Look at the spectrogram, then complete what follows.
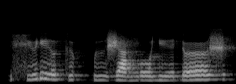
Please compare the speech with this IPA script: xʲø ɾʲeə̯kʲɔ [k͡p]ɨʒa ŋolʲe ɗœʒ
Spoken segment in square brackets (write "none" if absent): k͡p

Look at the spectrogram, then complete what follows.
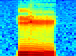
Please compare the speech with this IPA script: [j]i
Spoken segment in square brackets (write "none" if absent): j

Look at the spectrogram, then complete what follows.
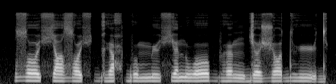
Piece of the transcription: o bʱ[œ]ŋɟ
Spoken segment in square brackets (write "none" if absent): œ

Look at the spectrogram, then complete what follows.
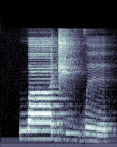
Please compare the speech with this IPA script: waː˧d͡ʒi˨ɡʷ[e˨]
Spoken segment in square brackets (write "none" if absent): e˨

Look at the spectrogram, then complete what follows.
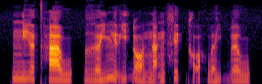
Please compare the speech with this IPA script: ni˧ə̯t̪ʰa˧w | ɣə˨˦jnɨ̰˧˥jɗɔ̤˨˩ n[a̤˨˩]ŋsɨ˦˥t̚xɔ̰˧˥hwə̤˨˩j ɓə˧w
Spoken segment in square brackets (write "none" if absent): a̰˧˥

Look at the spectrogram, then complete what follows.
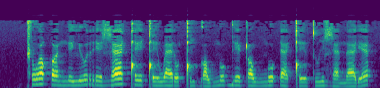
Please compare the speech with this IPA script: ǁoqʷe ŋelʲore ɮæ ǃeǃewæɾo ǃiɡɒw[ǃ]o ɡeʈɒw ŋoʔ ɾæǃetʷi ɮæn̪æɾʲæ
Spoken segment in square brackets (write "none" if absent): n̪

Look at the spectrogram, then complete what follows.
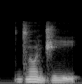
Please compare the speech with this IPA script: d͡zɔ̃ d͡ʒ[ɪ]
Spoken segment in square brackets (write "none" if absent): i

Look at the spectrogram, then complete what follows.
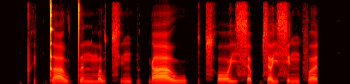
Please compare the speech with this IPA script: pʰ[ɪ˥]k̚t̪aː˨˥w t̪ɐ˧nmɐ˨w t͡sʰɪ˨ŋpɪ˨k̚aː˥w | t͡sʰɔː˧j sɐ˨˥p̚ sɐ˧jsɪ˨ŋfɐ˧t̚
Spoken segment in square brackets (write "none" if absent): ɪ˨˥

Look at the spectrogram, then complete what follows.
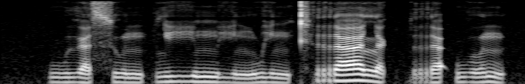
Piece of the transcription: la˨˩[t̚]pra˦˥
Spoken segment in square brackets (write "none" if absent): k̚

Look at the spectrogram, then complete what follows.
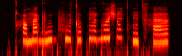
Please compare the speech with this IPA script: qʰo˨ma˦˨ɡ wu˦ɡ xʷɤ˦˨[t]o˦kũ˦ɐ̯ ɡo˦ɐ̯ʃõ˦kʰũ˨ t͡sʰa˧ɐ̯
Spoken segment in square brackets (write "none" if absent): t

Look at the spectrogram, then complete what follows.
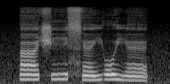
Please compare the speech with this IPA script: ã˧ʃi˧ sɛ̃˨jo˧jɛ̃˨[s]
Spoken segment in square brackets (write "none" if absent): none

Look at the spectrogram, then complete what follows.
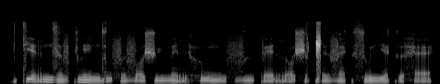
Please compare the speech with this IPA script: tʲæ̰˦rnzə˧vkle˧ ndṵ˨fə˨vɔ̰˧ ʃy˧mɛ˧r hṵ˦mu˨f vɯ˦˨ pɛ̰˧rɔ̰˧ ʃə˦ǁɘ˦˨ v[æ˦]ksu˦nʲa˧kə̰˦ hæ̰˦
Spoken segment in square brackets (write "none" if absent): æ˦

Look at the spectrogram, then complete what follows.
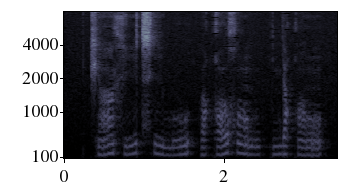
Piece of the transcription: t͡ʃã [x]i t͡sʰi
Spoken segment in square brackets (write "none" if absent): x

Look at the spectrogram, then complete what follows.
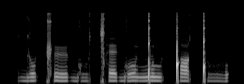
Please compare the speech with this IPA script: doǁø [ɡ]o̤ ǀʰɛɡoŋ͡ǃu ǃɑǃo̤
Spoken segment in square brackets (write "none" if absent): ɡ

